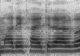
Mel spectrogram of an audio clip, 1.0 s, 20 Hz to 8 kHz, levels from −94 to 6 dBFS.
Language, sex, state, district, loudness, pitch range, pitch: Bhojpuri, female, Uttar Pradesh, Ghazipur, -13 LUFS, 210-215 Hz, 210 Hz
